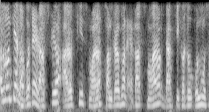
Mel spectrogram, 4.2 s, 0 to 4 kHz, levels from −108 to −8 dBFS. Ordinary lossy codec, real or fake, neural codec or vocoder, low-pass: none; fake; codec, 44.1 kHz, 3.4 kbps, Pupu-Codec; 3.6 kHz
